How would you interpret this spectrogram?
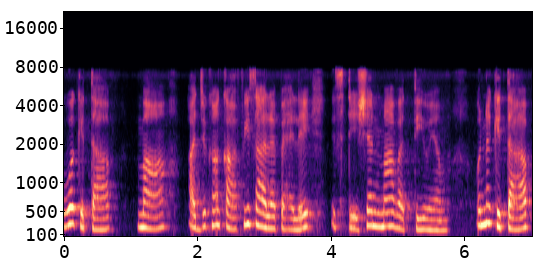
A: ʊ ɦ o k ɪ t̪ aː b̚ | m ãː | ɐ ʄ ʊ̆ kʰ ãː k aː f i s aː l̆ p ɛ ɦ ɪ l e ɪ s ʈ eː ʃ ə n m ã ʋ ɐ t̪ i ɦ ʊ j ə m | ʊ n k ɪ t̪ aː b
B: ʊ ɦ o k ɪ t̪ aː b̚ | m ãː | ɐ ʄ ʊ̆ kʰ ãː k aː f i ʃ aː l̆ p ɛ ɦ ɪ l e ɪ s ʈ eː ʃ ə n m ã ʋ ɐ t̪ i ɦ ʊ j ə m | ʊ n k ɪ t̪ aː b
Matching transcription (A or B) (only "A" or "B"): A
